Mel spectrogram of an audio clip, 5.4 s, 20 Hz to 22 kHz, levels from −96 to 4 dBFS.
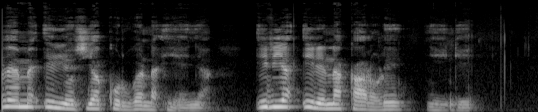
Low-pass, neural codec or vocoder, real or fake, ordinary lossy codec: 19.8 kHz; none; real; MP3, 96 kbps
